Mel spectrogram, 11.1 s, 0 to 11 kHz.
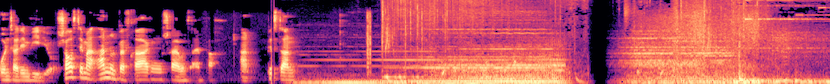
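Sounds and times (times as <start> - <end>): deep bass drone music: 3.9 - 7.6
liquid drip and splat: 5.1 - 6.0.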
